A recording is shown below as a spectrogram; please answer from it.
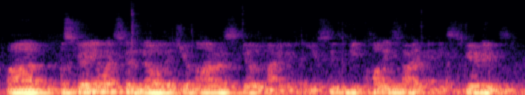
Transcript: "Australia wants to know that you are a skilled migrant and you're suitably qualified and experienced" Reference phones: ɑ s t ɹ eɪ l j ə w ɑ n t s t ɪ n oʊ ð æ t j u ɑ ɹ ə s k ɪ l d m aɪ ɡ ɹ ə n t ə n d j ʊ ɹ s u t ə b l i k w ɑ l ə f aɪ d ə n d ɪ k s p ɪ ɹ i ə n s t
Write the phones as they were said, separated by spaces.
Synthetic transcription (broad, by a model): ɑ s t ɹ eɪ l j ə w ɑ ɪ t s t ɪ n oʊ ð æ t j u ɑ ɹ ə s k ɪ l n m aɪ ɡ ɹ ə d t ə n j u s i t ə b i k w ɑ l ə f aɪ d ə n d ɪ k s p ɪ ɹ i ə n s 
